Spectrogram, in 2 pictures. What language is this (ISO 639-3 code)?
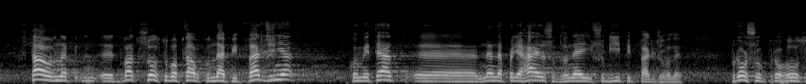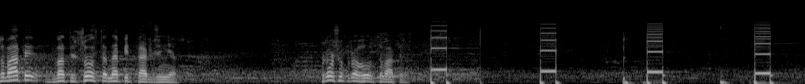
ukr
